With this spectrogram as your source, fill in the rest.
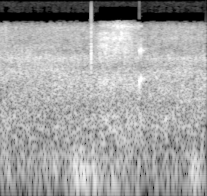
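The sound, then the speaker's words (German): A steady, rushing wash of ocean waves on the shore at sunrise on a slightly cloudy day fills the whole moment, swelling slightly in the middle, with no voices present. “Ja, du hörst das Wellenrauschen, glaube ich.”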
